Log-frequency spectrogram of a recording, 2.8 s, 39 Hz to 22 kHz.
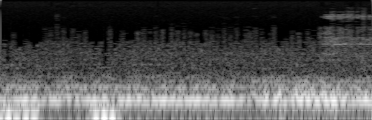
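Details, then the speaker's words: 1985 Chevrolet Silverado K20 4x4, carbureted engine idling about 650–700 rpm: low lumpy, loping exhaust rumble, engine shakes at idle but smooths above about 800 rpm; owner blames the carb, plans to replace it. "the carb runs perfect other than when I'm idling right here I mean it's just um it shakes kind of weird you can hear it in the exhaust Lo"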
